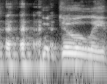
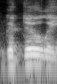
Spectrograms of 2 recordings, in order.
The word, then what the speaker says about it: Guidugli: It's Guidugli, that G. Whenever you have a GLI in Italian, and it is common in their language, that G is not pronounced. So Guidugli.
